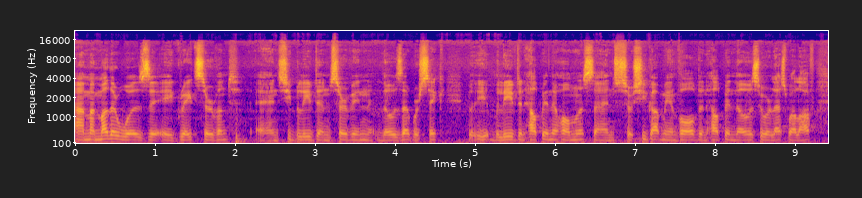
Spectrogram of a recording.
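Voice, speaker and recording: Fairly quick, monotone delivery with flat intonation, in an Irish accent. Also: man, fairly low pitch for a man. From Ireland. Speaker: author and health expert. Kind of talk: TV interview.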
